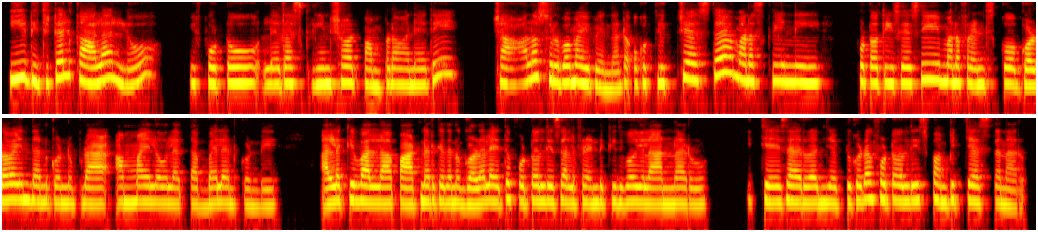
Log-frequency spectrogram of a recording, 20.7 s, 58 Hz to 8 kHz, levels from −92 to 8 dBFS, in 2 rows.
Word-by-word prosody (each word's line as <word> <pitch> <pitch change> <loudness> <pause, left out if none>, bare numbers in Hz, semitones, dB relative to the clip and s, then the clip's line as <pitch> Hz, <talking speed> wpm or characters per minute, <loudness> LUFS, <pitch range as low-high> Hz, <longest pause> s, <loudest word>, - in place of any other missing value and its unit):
ఈ - - +9
డిజిటల్ 255 +5 +3
కాలాల్లో 240 -2 +3 0.5
ఈ - - 0
ఫోటో 230 0 +2 0.3
లేదా 220 +1 0
స్క్రీన్ 220 0 +1
షాట్ 235 -1 0
పంపడం 215 +2 -1
అనేది 210 +6 -1 0.6
చాలా 225 +4 0
సులభం 240 -3 +4
అయిపోయింది. 205 -5 +1
అంటే 225 +4 -4
ఒక 230 - -2
క్లిక్ 230 -1 -1
చేస్తే 270 +3 +2 0.2
మన 260 -1 +5
స్క్రీన్‌ని 245 -1 +1 0.5
ఫోటో 235 -1 +1
తీసేసి 230 +3 +1 0.2
మన 235 -1 +4
ఫ్రెండ్స్‌కో 220 0 -1 0.2
గొడవదనుకోండి 210 -2 +1
ఇప్పుడు 190 0 -3
అ - - +4 0.2
అమ్మాయిలో 200 0 -1
లేపోతే 190 0 -7
అబ్బాయిలనుకోండి, 185 -2 -5 0.5
ఆళ్ళకి 205 +3 +2
వాళ్ళ 200 -1 +4 0.2
పార్ట్‌నర్‌కి 200 +2 +2
ఏద‌న్నా 195 -1 -1
గొడవలైతే 200 +3 +1
ఫోటోలు 205 +1 0
తీసి 200 +1 -2
వాళ్ళ 195 -1 -1
ఫ్రెండ్‌కి 195 -1 -3
ఇదిగో 200 +1 -1
ఇలా 190 -1 +1
అన్నారు. 185 0 -3 0.5
ఇది 205 - -17
చేశారు 200 0 +1
అని 195 0 -1
జేప్పి 190 +1 -4
కూడా 225 +3 +1
ఫోటోలు 215 -2 0
తీసి 215 0 -3
పంపిచేస్తన్నారు. 200 -4 -4
210 Hz, 140 wpm, -22 LUFS, 195-230 Hz, 0.6 s, ఈ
